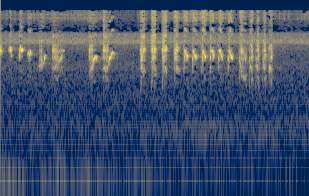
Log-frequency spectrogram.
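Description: Red siskin giving high, thin twittering notes, first a few scattered chirps, then a quick run of bright, repeated tweets.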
